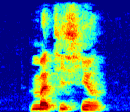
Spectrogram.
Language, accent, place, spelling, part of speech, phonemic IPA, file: French, France, Lyon, matissien, adjective, /ma.ti.sjɛ̃/, LL-Q150 (fra)-matissien.wav
- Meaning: Matissean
